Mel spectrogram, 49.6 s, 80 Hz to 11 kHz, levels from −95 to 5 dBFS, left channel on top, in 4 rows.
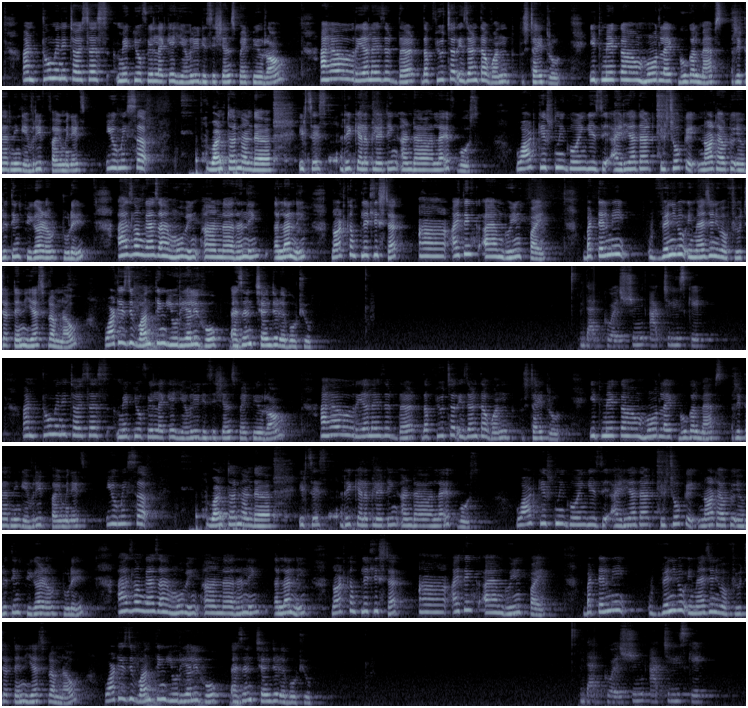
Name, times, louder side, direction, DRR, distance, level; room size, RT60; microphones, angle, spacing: voice 1, 0.1-4.7 5.0-9.3 9.8-13.8 14.1-15.0 15.6-20.3 21.0-31.5 31.7-33.9 34.2-35.2 35.6-38.5 38.9-42.4, left 6 dB, 85° left, 0.4 m, -35 dB
voice 2, 46.8-48.8, left 3 dB, 35° left, 1.6 m, -49 dB
10.5 x 5.9 x 7.4 m
head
